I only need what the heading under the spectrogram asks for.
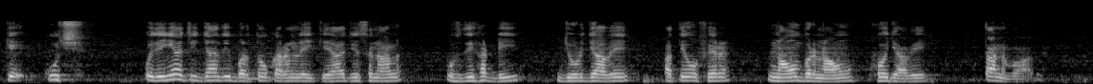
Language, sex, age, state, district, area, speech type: Punjabi, male, 45-60, Punjab, Gurdaspur, rural, spontaneous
